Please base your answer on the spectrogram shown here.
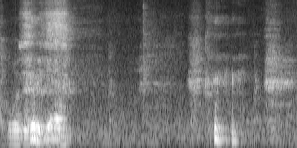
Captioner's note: laughing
